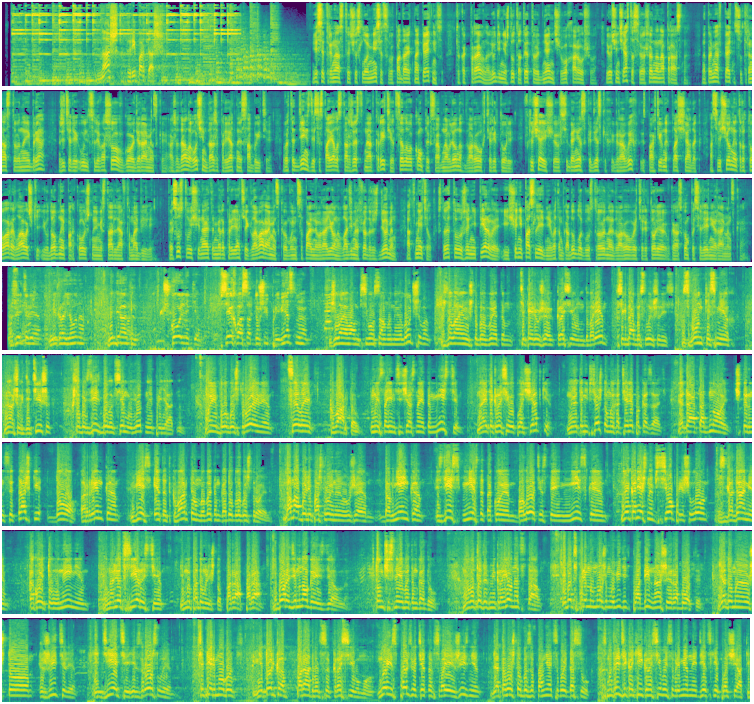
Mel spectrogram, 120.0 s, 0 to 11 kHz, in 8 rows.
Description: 3.Рубрика «Специальный репортаж». На ул.Левашова состоялось торжественное открытие комплекса обновленных дворовых территорий.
